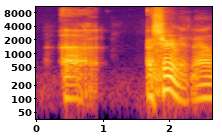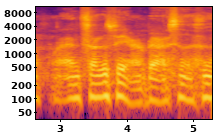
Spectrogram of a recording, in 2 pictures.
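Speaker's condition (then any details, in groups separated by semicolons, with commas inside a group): Brain injury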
